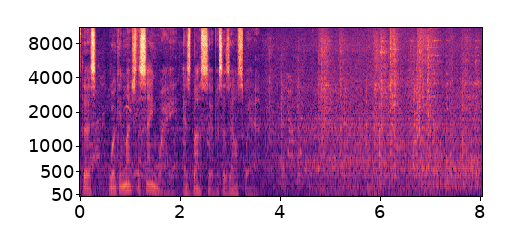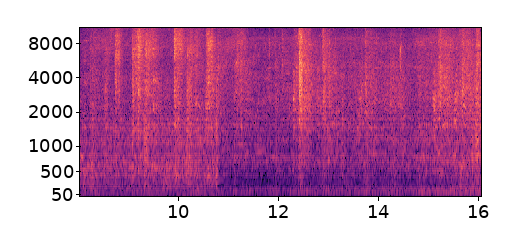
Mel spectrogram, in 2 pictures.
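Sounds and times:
train running on rails: 0.0s - 16.0s.

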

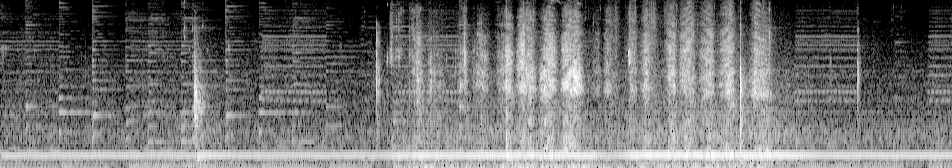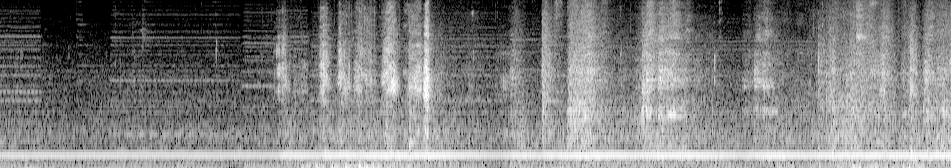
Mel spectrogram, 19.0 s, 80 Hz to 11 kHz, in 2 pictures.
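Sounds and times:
background music: 0.0s - 14.8s
knife sawing through meat: 3.9s - 7.9s, 12.2s - 14.0s, 17.7s - 19.0s
knife scraping plate: 4.0s - 7.8s, 12.2s - 14.0s, 15.1s - 19.0s.

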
